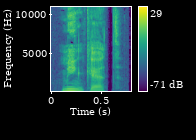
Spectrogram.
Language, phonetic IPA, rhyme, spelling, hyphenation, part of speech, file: Hungarian, [ˈmiŋkɛt], -ɛt, minket, min‧ket, pronoun, Hu-minket.ogg
- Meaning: accusative of mi (“we”): us (as the direct object of a verb)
